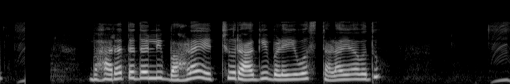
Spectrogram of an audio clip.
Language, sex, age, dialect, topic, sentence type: Kannada, female, 18-24, Central, agriculture, question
